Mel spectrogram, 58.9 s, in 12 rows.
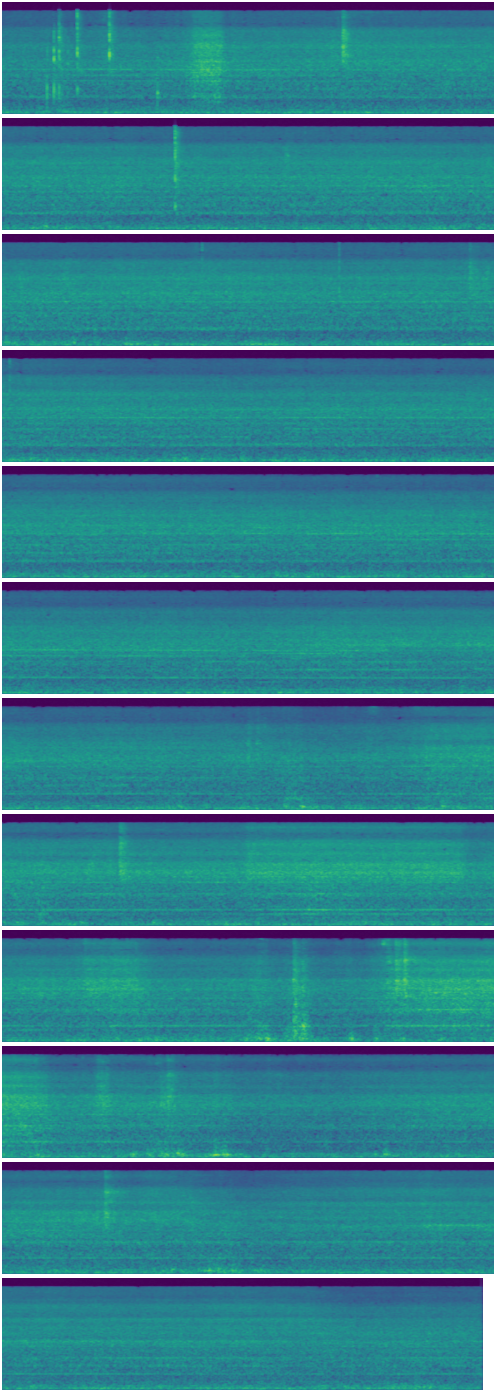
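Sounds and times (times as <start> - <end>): wheels rumbling on rail: 0.0 - 58.9.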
